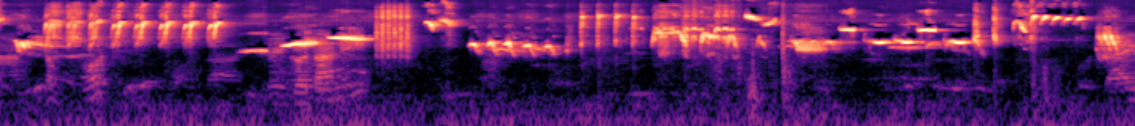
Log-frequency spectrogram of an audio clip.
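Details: Tledekan gunung, a mountain bird in a loud tutor recording: fast, varied high song of bright whistles, slurred notes and rapid buzzy trills, dense phrases following one another with barely a pause.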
